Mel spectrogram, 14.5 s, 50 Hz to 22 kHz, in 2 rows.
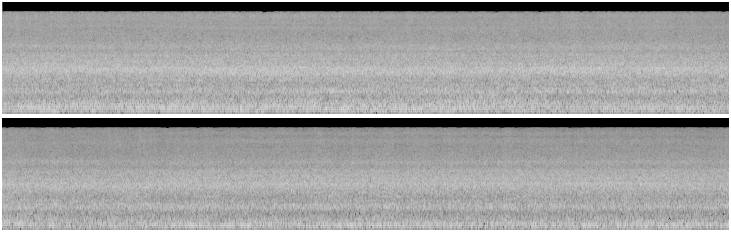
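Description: Chevy V8 engine running steadily and evenly on an engine dyno, with a constant loud exhaust note that eases slightly about halfway through.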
